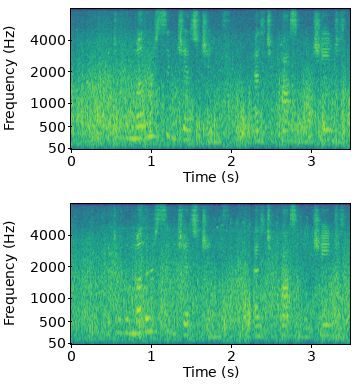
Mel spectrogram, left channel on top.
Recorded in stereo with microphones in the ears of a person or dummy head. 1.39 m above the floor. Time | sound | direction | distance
0.5 | a woman speaking | 15° right (ahead or behind) | 1.1 m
